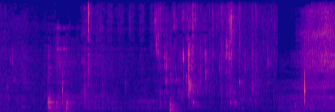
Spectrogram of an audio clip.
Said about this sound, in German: Ein Tropfen Olivenöl tue ich noch rein. So.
